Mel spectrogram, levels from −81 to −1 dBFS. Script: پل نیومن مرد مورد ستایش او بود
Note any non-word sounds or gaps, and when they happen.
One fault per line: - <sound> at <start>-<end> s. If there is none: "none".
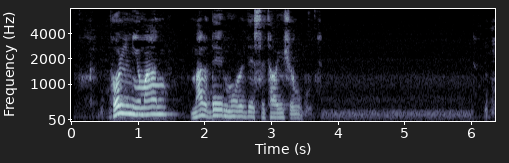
none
